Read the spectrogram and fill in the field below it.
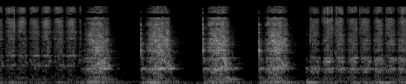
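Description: A metal file rasps in long, rhythmic strokes.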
